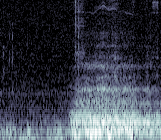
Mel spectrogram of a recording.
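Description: Near silence, then about a second of faint soft rushing noise: a person drawing breath before speaking.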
